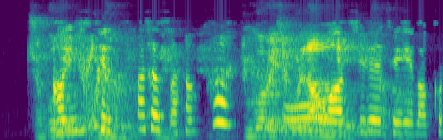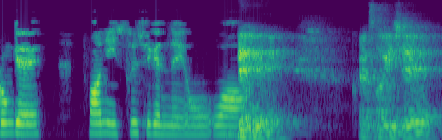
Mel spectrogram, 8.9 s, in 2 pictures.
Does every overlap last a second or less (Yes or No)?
No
